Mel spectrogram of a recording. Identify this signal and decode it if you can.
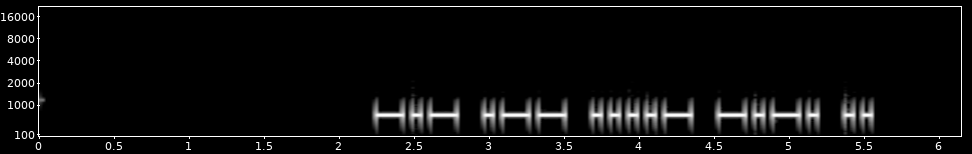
Morse code, heard as a keyed tone, about 20 wpm, 700 Hz. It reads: KW4CI
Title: USA Call Signs - 5 Characters - Repeated 2x - 20wpm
